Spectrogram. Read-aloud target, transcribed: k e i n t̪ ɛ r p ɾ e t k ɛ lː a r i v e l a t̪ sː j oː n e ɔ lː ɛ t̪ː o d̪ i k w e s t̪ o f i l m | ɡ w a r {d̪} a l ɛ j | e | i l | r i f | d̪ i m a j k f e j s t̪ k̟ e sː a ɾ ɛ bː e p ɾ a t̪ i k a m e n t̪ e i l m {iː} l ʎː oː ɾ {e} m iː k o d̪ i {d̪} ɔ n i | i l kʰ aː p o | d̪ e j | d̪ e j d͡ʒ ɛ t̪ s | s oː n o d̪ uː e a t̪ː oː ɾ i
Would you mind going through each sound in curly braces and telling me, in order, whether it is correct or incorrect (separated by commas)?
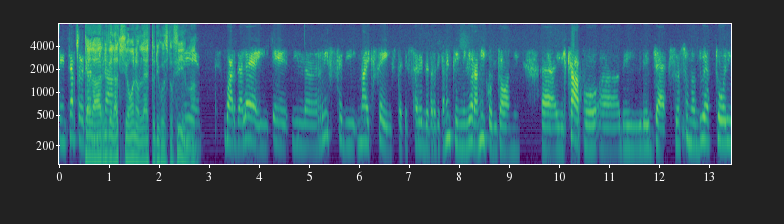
correct, incorrect, incorrect, incorrect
